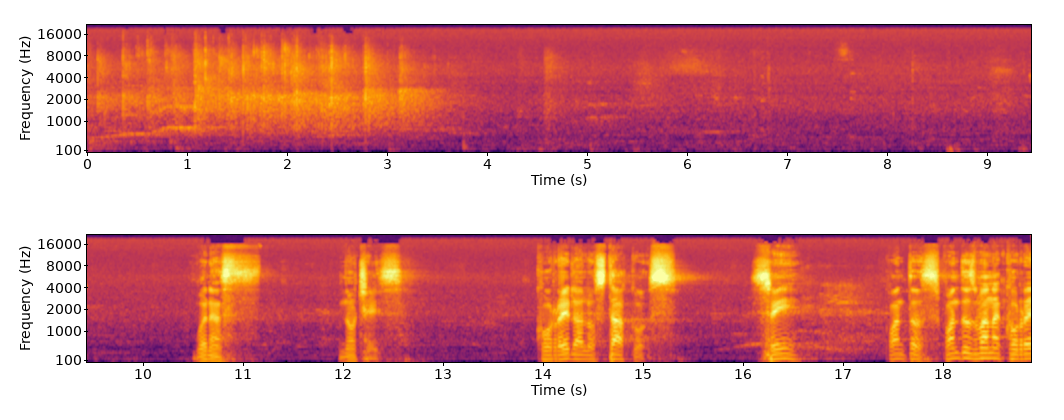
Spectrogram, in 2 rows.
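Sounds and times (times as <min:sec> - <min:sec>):
applause: 0:00.0 - 0:03.9
speech: 0:10.6 - 0:11.2, 0:12.0 - 0:12.7, 0:14.0 - 0:15.4, 0:16.1 - 0:16.7, 0:17.5 - 0:18.8.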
